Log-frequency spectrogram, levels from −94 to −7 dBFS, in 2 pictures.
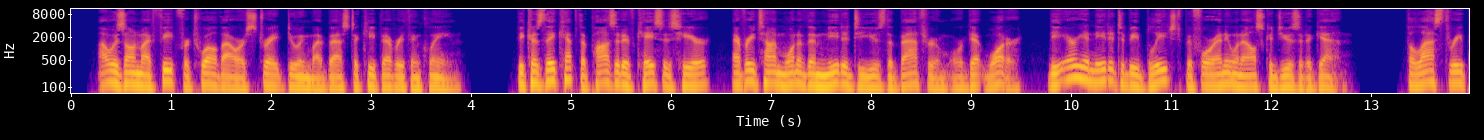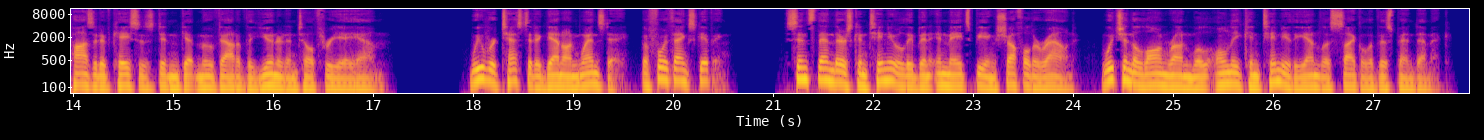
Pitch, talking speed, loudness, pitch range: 100 Hz, 205 wpm, -25 LUFS, 90-115 Hz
